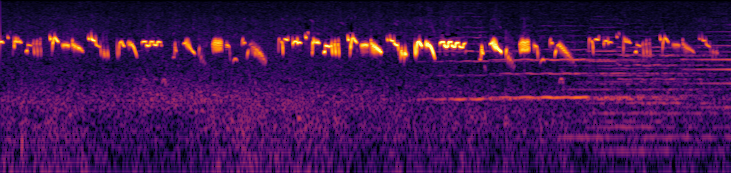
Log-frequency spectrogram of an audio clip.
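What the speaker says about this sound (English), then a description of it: "I heard a skylark singing" Skylark singing in the open during a snowstorm, a continuous stream of rapid, high, warbling chirps and trills, fairly close and unbroken, with faint steady wind or background hiss beneath.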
